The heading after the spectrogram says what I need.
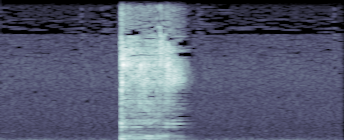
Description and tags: fart poot gas flatulence
fart, flatulence, gas, poot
